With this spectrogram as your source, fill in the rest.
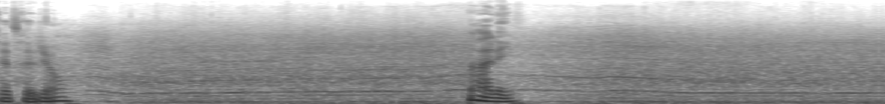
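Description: A racing car engine hums steadily throughout.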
